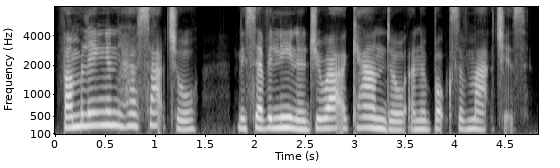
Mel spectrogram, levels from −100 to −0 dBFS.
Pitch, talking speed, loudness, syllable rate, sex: 235 Hz, 185 wpm, -18 LUFS, 5.2 syllables/s, female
